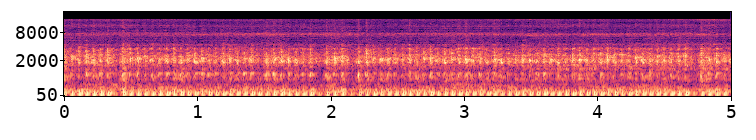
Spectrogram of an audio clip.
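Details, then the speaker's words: Chevrolet K5 Blazer with Mitsubishi 4D56T turbo diesel, poorly set up after a previous engine swap, low power, before repair: uneven, stumbling idle with dropouts and white smoke; misfire/limping. "ini Lur ada pincang asap putih"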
